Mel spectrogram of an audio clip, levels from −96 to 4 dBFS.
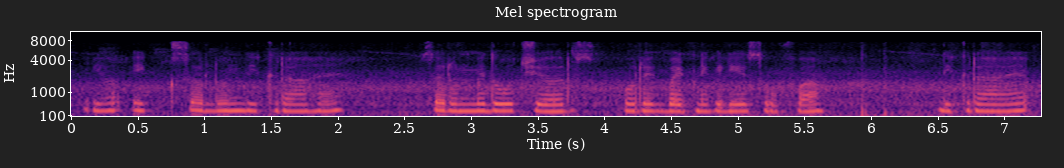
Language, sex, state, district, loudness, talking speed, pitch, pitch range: Hindi, female, Chhattisgarh, Bilaspur, -38 LUFS, 155 wpm, 230 Hz, 225-240 Hz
